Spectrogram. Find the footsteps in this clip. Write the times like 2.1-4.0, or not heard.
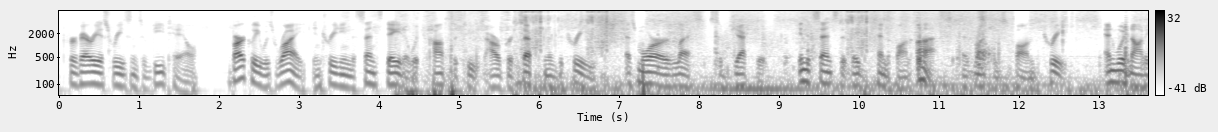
4.2-11.8.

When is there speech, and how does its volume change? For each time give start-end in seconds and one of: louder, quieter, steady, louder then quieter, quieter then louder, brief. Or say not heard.
0.1-13.5 steady.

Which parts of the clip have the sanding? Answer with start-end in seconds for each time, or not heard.
6.6-12.7.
